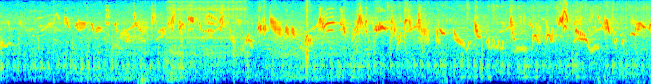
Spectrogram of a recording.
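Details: Garden warbler singing loudly in the morning by the water north of Tiengemeten at Het Vuile Gat, Netherlands: a fast, sustained warble of high, bubbling notes running without pause.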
